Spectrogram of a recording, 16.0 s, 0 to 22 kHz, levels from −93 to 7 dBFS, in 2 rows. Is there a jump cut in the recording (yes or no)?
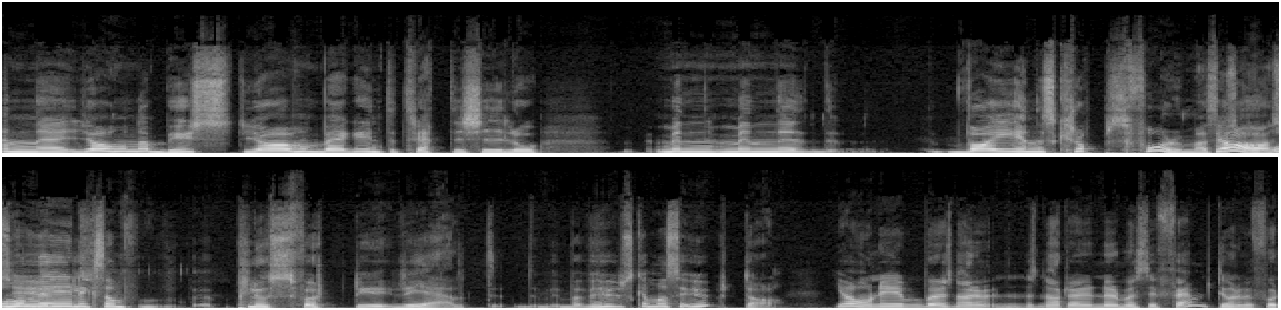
yes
